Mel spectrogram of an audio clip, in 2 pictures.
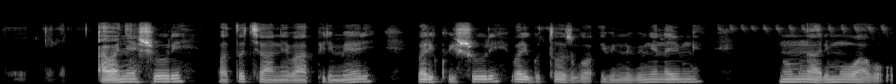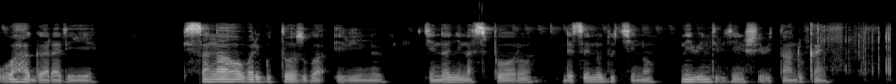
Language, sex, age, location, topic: Kinyarwanda, male, 25-35, Nyagatare, health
